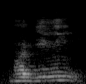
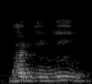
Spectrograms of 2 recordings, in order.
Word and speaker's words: भगिनी: मतलब भाई, भगिनी, भगिनी, ग के ऊपर जो है वो छोटी ई है, तो हमने उसको छोटा सा प्रोनाउंस किया, गी गी, और न के ऊपर बड़ा ई है, तो हम उसको कैसे प्रोनाउंस कर रहे हैं, नी, भगिनी भगिनी भगिनी।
